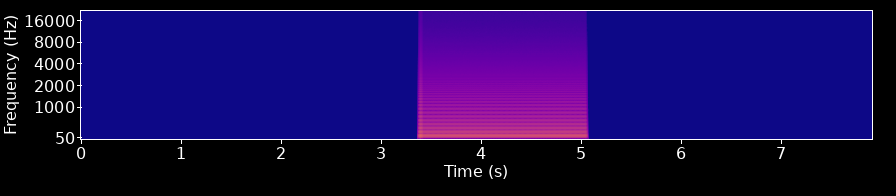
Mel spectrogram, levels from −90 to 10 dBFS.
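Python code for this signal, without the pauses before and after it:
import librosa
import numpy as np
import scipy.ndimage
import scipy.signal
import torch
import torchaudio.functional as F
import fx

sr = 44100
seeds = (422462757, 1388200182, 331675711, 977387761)

y = fx.adsr_tone(sr, wave='saw', hz=119.0, attack_ms=30.0, decay_ms=29.0, sustain_db=-7.0, held_s=1.68, release_ms=27.0, level_db=-27.0)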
